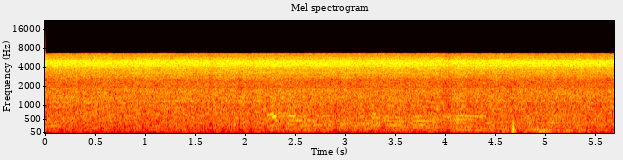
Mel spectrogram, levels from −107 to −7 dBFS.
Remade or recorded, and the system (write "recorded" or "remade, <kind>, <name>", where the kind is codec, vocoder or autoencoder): recorded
